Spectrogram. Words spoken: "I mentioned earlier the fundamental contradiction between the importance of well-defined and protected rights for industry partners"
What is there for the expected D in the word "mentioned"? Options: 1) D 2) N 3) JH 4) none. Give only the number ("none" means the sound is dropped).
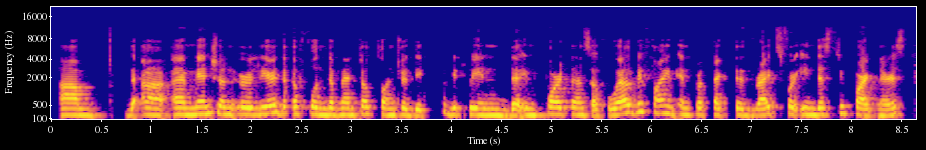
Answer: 1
